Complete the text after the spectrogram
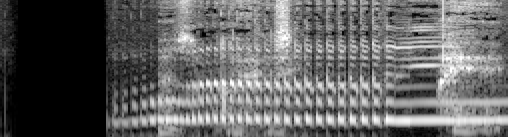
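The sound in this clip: Telephone ringtone from an incoming call that goes unanswered: after half a second of silence, a warbling, rapidly pulsing electronic ring sounds steadily for about two seconds.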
